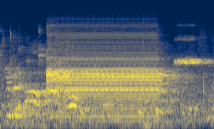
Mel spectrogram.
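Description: A buzzer sounds loudly.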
